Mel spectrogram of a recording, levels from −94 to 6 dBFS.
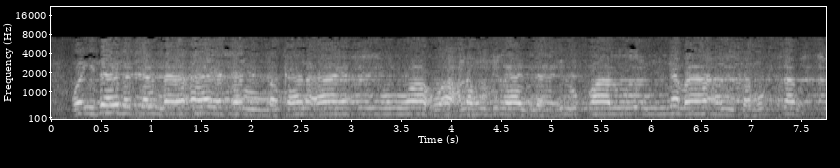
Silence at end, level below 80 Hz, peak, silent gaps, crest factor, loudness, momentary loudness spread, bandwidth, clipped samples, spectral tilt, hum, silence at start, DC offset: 0 s; -56 dBFS; -6 dBFS; none; 12 dB; -18 LUFS; 8 LU; 7.2 kHz; under 0.1%; -0.5 dB/octave; none; 0 s; 0.3%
